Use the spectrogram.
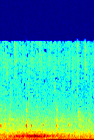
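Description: A steady wash of falling rain hisses continuously, with a deep low rumble swelling beneath it partway through. No voices, just the constant downpour.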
